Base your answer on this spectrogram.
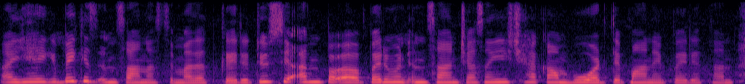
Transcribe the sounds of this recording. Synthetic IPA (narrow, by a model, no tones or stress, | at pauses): jɐɦekibɐkɪsɪnsaːnɐst̪emɐd̪əd̪kɐɾʲit̪iʊseʔɐ̰npɐɾiʋɐnɪ̰nsaːnt͡ʃʰaːsɐ̃njit͡ʃʰɛːkãːmbuːɐɽt̪epaːnepɐɾɐt̪ʰɐn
